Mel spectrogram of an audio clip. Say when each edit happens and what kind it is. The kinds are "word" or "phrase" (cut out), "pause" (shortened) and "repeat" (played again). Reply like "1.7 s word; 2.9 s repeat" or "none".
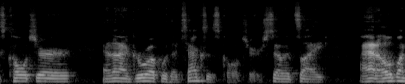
none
